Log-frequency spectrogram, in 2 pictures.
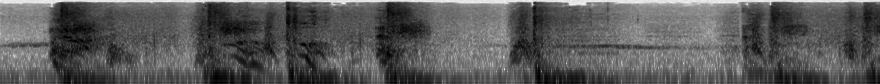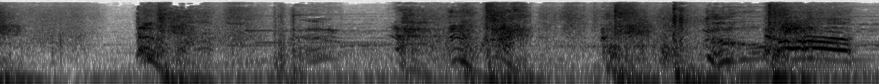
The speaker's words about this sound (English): But the brawling, that's very Indiana Jones. Like, there is a lot of fist fighting in those movies. Yeah. Oh, yeah. Punches more than he whips.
